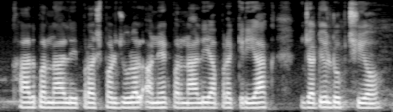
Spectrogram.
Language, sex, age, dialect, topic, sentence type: Maithili, male, 18-24, Eastern / Thethi, agriculture, statement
